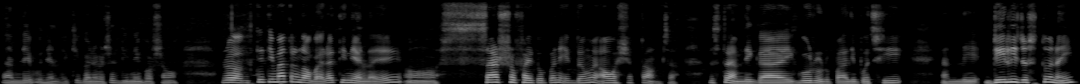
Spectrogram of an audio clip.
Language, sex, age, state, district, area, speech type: Nepali, female, 45-60, West Bengal, Jalpaiguri, rural, spontaneous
